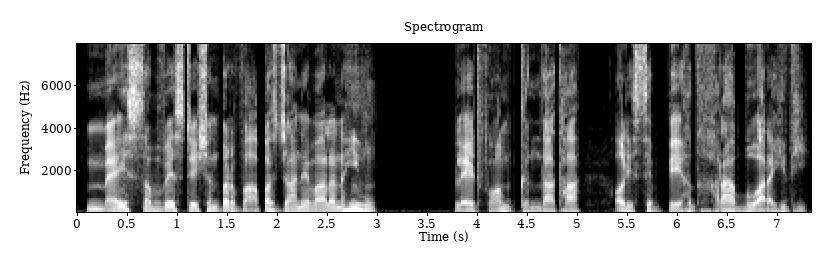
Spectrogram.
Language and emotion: Urdu, disgusted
